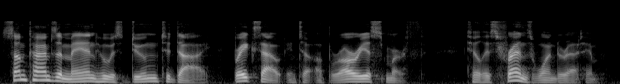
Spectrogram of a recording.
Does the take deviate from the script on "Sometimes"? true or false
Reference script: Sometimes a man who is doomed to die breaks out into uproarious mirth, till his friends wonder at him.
false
